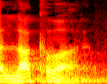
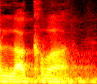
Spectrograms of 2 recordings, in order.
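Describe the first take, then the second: First: ਲੱਖ said with a held, doubled l; ਲੱਖ with the ll held, not a light lakh. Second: Said in the usual way. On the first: Shown as a demonstration. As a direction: press the adhak into ਲੱਖ. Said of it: "ਲੱਲੇ ਉੱਤੇ ਅਧਿਕ ਪਏਗਾ". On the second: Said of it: "ਸਿੱਧੀ ਜਟਕੀ ਬੋਲੀ ਵਿੱਚ ਬੋਲਦੇ ਹਾਂ".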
